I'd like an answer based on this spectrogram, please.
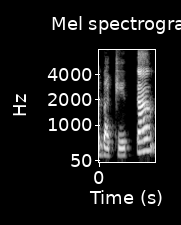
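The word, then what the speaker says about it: vacchetta: it in terms of the baketa and that's the right way to pronounce it is in Italian which is an unfinished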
